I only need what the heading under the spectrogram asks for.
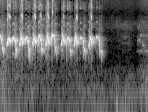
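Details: Sooty-headed bulbul singing briskly to draw a rival, a continuous two-second stream of quick, bubbling liquid notes rising and falling, ending abruptly in near silence.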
